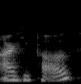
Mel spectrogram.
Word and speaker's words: Arhipov: and i am here to interview miss arghipov did i pronounce that correctly yes his last name who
